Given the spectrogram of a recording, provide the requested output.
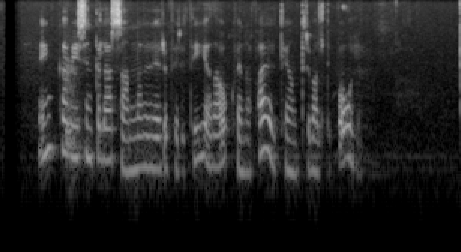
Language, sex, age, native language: Icelandic, female, 50-59, Icelandic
